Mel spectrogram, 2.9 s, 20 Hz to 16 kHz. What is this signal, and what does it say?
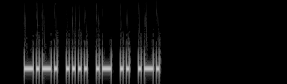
Morse code, heard as a keyed tone, about 40 wpm, 700 Hz. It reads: CHAIR
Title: Multi-letter Phonemes Repeated 3x 40wpm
